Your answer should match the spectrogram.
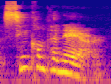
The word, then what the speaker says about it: Cinquantenaire: And it's called Cinquantenaire. I did not say that perfectly. It's pronounced much better by people that actually speak French.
